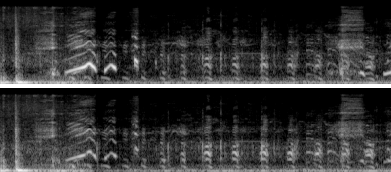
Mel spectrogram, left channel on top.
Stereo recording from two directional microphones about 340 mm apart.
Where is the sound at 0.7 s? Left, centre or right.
Left.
